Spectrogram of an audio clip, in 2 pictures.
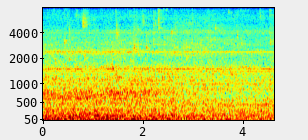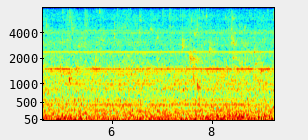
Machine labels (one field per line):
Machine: pump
